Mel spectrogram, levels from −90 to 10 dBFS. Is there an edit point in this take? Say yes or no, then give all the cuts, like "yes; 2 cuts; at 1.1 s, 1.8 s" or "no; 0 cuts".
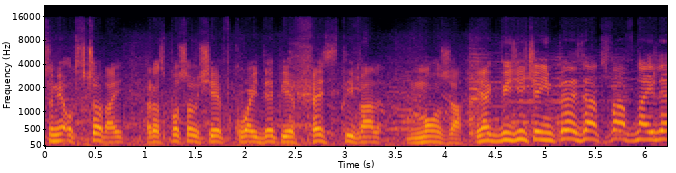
yes; 1 cut; at 4.2 s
